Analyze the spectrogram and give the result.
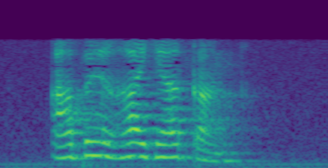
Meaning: relational adjective of աբեղա (abeġa, “abegha”)
- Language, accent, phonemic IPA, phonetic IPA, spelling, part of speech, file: Armenian, Eastern Armenian, /ɑbeʁɑjɑˈkɑn/, [ɑbeʁɑjɑkɑ́n], աբեղայական, adjective, Hy-աբեղայական.ogg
